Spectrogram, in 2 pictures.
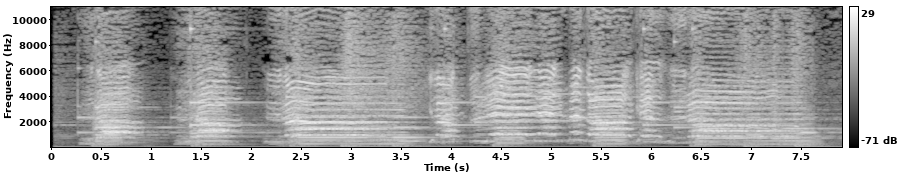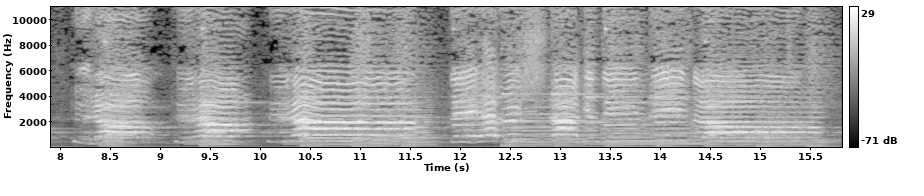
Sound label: Hurrah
